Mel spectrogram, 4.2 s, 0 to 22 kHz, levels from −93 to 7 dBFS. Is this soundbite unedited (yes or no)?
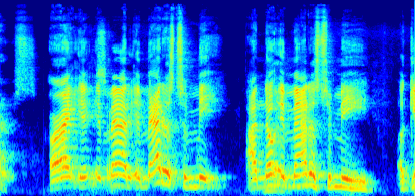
yes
